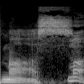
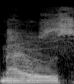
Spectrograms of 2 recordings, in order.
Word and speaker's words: Mauss: Well, it is a strange one cuz it's pronounced Moss, but uh it looks like, you know, a lot I hear a lot of like mouse or M who's this?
